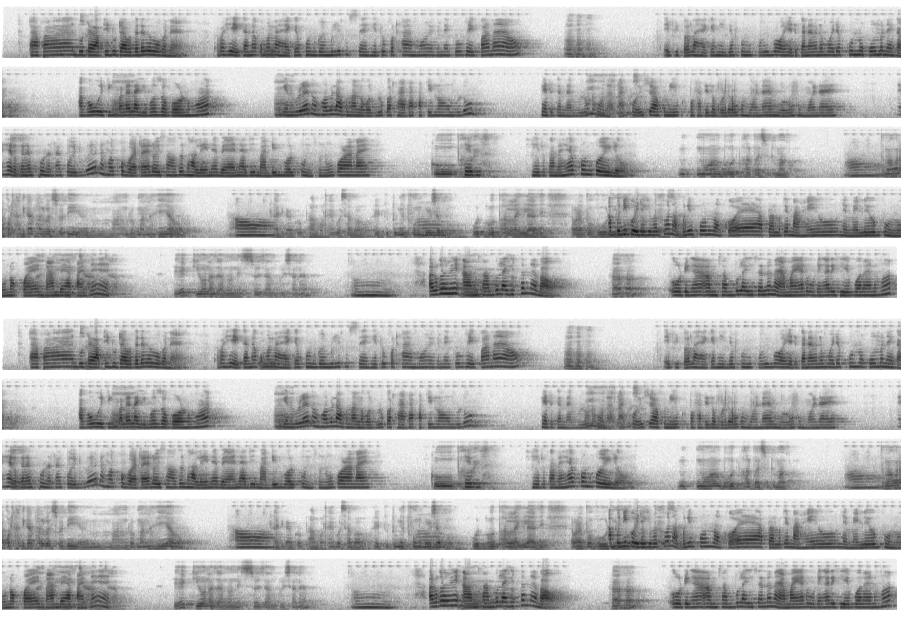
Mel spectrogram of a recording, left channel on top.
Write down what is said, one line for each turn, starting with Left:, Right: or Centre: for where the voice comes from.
Left: তাৰপা
Right: আচ্ছা
Left: দুটা
Right: আচ্ছা
Left: ৰাতি দুটা বজাতে যাব। মানে ত সেইকাৰণে অকণমান
Right: অ
Left: লাহেকে ফোন কৰিম বুলি। ছে সেইটো কথা মই সেইকাৰণে একো হেৰি কৰা নাই আৰু
Right: আহ হ হ
Left: এই বিপৰ ল আহে তে নিজে ফোন কৰিব। সেইটো কাৰণে মানে মই এতিয়া ফোন নকৰো মানে কাকো আকৌ ৱেটিং
Right: অ
Left: পালে
Right: অ
Left: লাগিব য বৰহ য়
Right: অ অ
Left: কিনিবোলে নহয় বোলে। আপোনাৰ লগত বোলো কথা এটা পাতি লওঁ বোলো। সেইটো কাৰণে বোলো
Right: অ নহয়
Left: ফোন
Right: ভালে
Left: এটা
Right: কৰিছা
Left: কৰিছো আপুনিও প্ৰহাটতি ল'লেও সময় নাই মোৰো সময় নাই, সেইটো
Right: অ
Left: কাৰণে ফোন এটা কৰিব বলে নহয় খবৰ এটাই লৈ চাওঁচোন ভালেই নে বেয়াই নাই আজি ইমান দিন হ'ল ফোন চোনো কৰা নাই।
Right: খুব ভাল
Left: সেই
Right: লাগিছে।
Left: সেইটো কাৰণেহে ফোন কৰিলো।
Right: উ মই বহুত ভাল পাইছো তোমাক।
Left: অ',
Right: তোমাক মানে কথা কেইটা ভাল পাইছোঁ যদি মানুহটোক মানে সে আৰু
Left: অ',
Right: কথা কেইটা খুব ভাল কথাই কৈছে! হাবও সেই তুমি ফোন
Left: অ'।
Right: কৰিছা বহু বহুত বহুত ভাল লাগিলে আজি তাৰমানে বহুত দিনৰ
Left: আপুনি
Right: মূৰত
Left: কৰি
Right: কথা
Left: থাকিবচোন
Right: পতা হৈছে
Left: আপুনি ফোন নকৰে আপোনালোকে নাহেও নেমেলেও ফোনো নকৰে ইমান
Right: হেই
Left: বেয়া পায়নে
Right: যাম যাম এই কিয় নাজাম নিশ্চয় ত যাম বুইছা নে
Left: উম আৰু ক স
Right: মই
Left: আম চামবোৰ
Right: অহা
Left: লাগিছে নে বাৰু
Right: হা হা?
Left: ঔটেঙা আম চাম বোৰ লাগিছে নাই আমাৰ ইয়াৰ ঔ টেঙা দেখিয়ে পোৱা নাই ন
